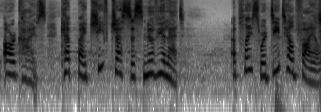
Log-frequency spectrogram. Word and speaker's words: Neuvillette: So Neuvillette maintains an archive of... Paimon! There's no R in there. The French don't pronounce the letter R.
